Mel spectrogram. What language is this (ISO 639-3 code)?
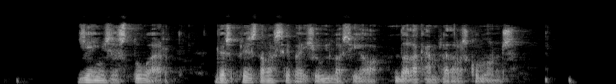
cat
